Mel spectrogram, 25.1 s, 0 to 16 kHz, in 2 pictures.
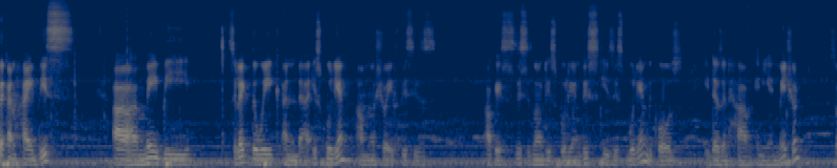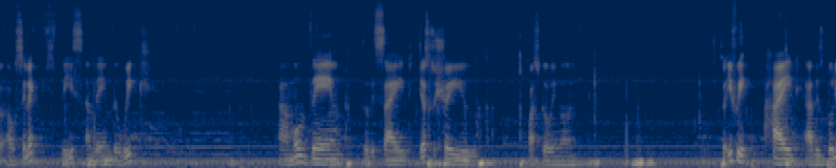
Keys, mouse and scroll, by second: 0.1 alt+a, 1.5 click, 2.6 z, 3.4 click, 4.6 shift+click, 5.1 scroll down 1, 6.2-9.0 right drag, 9.0 shift+click, 12.0 click, 13.5 scroll up 1, 14.2 shift+click, 16.2 scroll down 1, 17.5 g, 18.8 click, 19.0 alt+a, 19.2 `, 19.9 z, 21.2 click, 22.3-23.5 right drag, 23.5 shift+click, 24.3 h.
